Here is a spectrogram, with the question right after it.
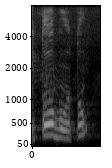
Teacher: با کے اوپر قلقلہ ہوگا، با حروف قلقلہ میں سے ہے، دوبارہ سے آواز آئے گی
